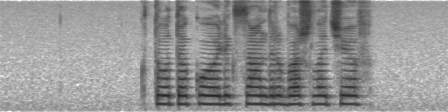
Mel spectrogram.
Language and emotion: Russian, neutral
